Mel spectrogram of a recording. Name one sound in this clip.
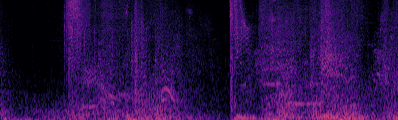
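Fiery blasts burst and roar.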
